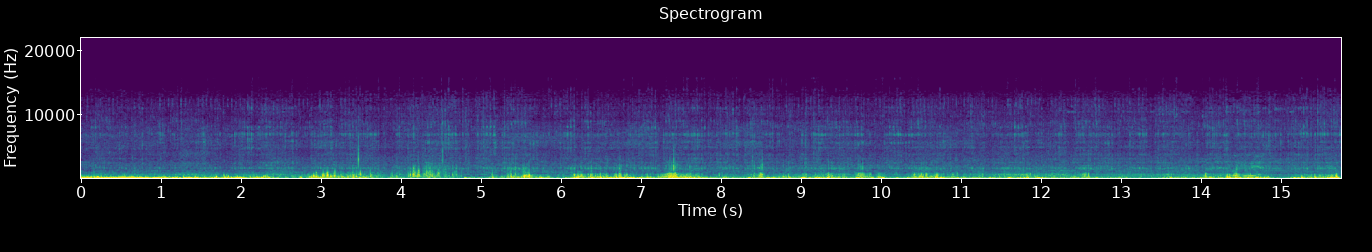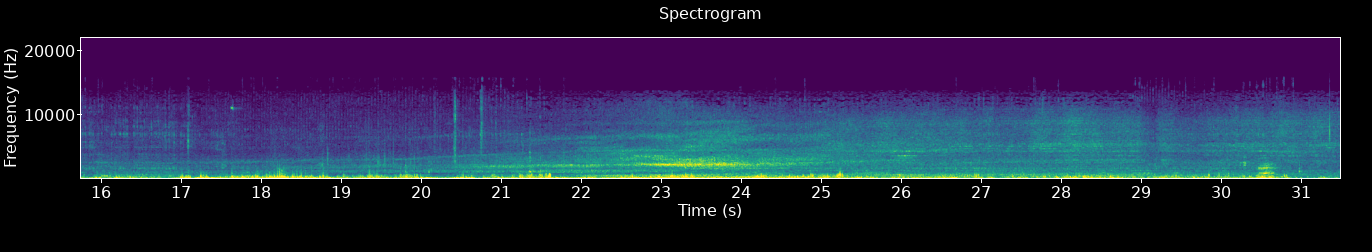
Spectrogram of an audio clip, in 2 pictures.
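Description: Wind buffeting the microphone on a moving bicycle, with tyre rumble on asphalt. About two-thirds of the way through, a higher hiss swells and then fades.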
